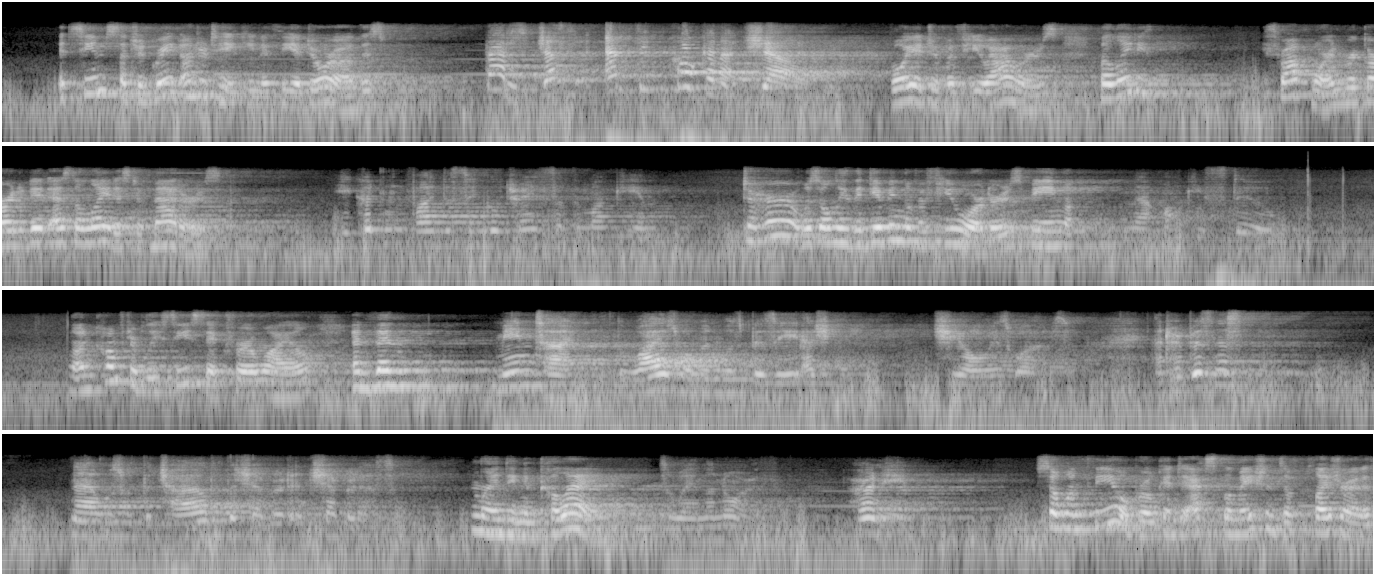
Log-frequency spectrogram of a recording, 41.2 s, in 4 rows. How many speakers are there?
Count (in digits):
2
